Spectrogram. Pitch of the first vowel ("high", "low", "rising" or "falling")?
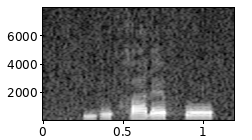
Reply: low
